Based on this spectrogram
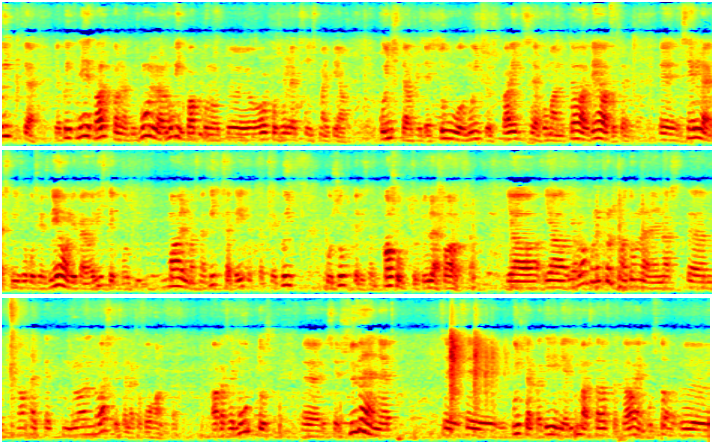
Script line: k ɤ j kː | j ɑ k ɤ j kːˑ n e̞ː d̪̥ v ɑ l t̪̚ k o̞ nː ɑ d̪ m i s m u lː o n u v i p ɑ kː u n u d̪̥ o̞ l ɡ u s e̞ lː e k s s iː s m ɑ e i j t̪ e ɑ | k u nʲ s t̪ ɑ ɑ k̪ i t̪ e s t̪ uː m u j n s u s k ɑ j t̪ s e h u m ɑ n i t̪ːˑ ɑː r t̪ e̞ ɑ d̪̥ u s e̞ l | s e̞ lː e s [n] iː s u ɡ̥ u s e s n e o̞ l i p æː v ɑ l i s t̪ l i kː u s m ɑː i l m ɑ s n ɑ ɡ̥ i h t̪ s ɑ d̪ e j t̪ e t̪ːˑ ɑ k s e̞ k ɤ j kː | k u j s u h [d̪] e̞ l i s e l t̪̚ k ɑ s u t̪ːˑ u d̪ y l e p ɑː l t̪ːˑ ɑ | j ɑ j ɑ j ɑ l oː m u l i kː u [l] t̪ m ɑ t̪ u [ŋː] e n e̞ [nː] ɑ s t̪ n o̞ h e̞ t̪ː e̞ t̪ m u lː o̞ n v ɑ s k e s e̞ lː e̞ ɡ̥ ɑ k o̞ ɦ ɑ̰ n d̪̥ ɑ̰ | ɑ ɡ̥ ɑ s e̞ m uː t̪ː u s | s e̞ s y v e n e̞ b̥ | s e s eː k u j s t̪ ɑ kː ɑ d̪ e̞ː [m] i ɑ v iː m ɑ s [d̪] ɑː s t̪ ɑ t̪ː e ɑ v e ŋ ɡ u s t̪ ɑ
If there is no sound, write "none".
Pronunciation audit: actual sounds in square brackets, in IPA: n, t̪, l, nː, nː, m, t̪

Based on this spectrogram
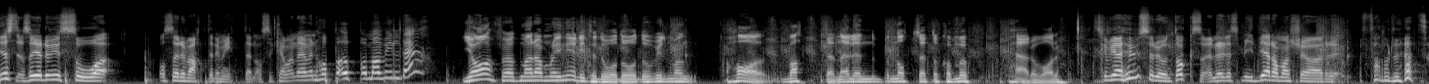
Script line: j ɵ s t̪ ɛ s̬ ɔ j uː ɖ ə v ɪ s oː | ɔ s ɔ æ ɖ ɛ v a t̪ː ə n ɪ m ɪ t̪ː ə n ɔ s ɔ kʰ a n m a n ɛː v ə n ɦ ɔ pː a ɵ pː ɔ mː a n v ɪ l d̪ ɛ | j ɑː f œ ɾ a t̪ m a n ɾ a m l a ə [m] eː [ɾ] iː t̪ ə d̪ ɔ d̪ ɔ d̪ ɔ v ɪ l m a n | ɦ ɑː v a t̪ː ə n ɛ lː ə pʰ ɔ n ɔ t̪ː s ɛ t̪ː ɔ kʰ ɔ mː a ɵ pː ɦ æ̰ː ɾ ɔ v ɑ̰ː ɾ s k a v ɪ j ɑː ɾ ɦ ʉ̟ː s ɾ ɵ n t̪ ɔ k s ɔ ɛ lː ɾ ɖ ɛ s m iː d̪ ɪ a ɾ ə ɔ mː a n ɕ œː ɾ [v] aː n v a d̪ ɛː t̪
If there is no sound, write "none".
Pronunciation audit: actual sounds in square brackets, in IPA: n, ɭ, f

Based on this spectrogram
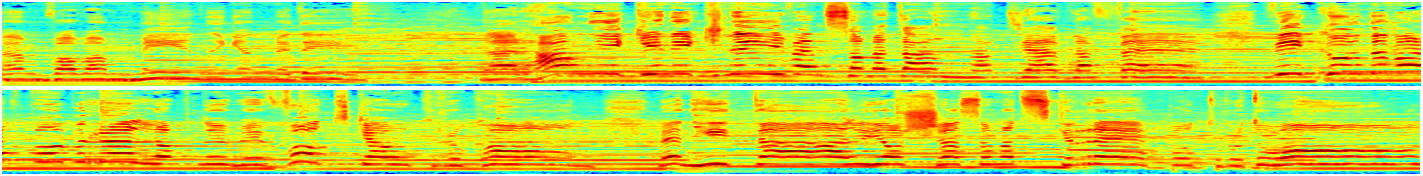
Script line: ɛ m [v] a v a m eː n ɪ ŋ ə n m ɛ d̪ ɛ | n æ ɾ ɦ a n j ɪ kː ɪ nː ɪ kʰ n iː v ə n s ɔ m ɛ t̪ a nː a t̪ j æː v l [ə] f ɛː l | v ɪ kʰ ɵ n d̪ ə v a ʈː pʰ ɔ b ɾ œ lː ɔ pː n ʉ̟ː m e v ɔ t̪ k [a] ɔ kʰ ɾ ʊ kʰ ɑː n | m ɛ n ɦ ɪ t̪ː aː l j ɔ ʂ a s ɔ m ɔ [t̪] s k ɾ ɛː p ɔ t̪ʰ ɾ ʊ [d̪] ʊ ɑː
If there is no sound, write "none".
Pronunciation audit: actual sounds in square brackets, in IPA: v, a, a, t̪, t̪

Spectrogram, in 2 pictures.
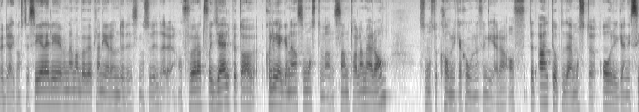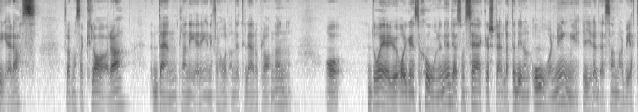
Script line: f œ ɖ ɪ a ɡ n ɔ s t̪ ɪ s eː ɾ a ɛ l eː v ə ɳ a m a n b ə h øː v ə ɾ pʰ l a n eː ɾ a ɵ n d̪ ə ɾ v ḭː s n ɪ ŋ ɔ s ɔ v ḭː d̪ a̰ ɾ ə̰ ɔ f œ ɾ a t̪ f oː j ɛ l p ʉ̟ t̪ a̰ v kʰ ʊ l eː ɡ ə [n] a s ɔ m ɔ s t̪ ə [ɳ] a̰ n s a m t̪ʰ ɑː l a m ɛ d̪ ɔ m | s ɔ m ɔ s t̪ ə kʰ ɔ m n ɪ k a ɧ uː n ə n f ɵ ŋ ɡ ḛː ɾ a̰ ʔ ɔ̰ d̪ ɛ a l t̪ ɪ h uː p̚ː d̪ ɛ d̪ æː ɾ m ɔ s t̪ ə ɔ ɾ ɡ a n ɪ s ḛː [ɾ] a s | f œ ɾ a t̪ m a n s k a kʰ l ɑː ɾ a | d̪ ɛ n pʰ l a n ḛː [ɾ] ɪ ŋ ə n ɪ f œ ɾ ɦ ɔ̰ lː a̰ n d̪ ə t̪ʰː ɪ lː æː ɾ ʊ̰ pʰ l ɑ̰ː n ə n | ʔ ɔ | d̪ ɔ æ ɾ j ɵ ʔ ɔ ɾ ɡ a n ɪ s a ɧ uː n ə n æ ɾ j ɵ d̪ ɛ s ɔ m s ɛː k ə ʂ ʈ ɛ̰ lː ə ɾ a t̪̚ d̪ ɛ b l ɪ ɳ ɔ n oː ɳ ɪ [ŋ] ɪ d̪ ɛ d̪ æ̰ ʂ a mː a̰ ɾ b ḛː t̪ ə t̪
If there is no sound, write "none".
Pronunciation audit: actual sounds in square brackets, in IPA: ɳ, m, ɾ, ɾ, ŋ

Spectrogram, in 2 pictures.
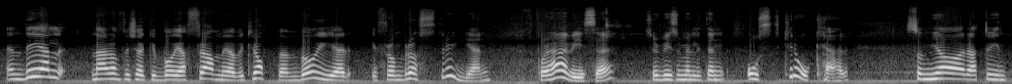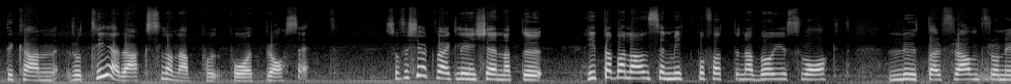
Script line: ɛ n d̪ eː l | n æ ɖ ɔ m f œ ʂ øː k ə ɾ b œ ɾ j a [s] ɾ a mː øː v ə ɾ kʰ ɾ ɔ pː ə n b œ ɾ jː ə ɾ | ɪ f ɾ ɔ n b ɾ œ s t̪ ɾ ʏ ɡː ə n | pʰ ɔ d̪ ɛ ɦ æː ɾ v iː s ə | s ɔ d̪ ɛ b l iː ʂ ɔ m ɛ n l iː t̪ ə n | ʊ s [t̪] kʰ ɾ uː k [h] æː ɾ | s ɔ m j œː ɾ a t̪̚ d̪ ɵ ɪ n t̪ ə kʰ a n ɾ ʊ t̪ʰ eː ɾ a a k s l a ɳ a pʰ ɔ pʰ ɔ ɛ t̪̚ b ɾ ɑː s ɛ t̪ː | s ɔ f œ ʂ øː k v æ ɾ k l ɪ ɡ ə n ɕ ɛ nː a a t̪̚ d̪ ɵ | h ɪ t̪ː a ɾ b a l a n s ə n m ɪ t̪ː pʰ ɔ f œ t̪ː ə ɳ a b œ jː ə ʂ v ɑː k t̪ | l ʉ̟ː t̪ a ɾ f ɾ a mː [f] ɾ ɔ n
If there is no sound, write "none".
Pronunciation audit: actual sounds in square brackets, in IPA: f, t̪, h, f

